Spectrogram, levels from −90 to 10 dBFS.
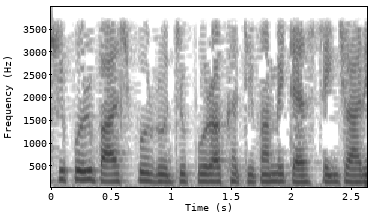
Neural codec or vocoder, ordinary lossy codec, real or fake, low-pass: none; none; real; 3.6 kHz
